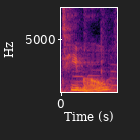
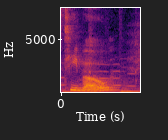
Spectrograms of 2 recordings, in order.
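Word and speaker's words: Thiebaud: my very favorite artist named Wayne Tebow that's how you say it even though it's spelled thei bald but it's Tebow um and he is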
